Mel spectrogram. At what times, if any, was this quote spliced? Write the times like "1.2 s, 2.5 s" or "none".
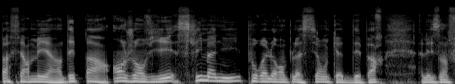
none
